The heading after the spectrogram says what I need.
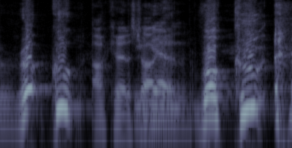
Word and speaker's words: Roku: Roku. That's how you say it, boss. You gotta say it with the Roku.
